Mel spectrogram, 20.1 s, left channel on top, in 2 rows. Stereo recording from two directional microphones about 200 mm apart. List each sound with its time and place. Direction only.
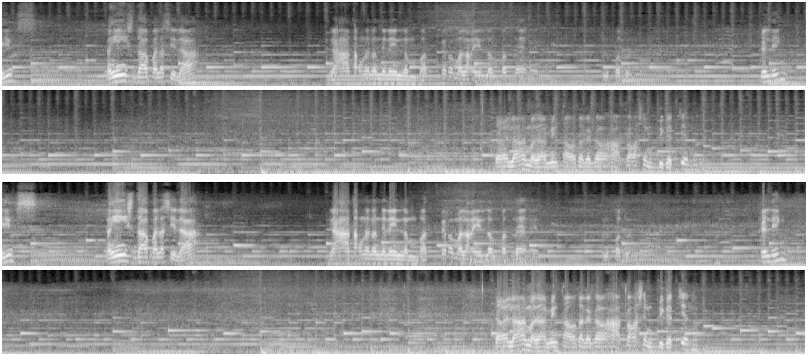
1.3 s speech: 5° left (ahead or behind)
4.1 s speech: 5° left (ahead or behind)
9.5 s speech: 10° left (ahead or behind)
16.2 s speech: centre (ahead or behind)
